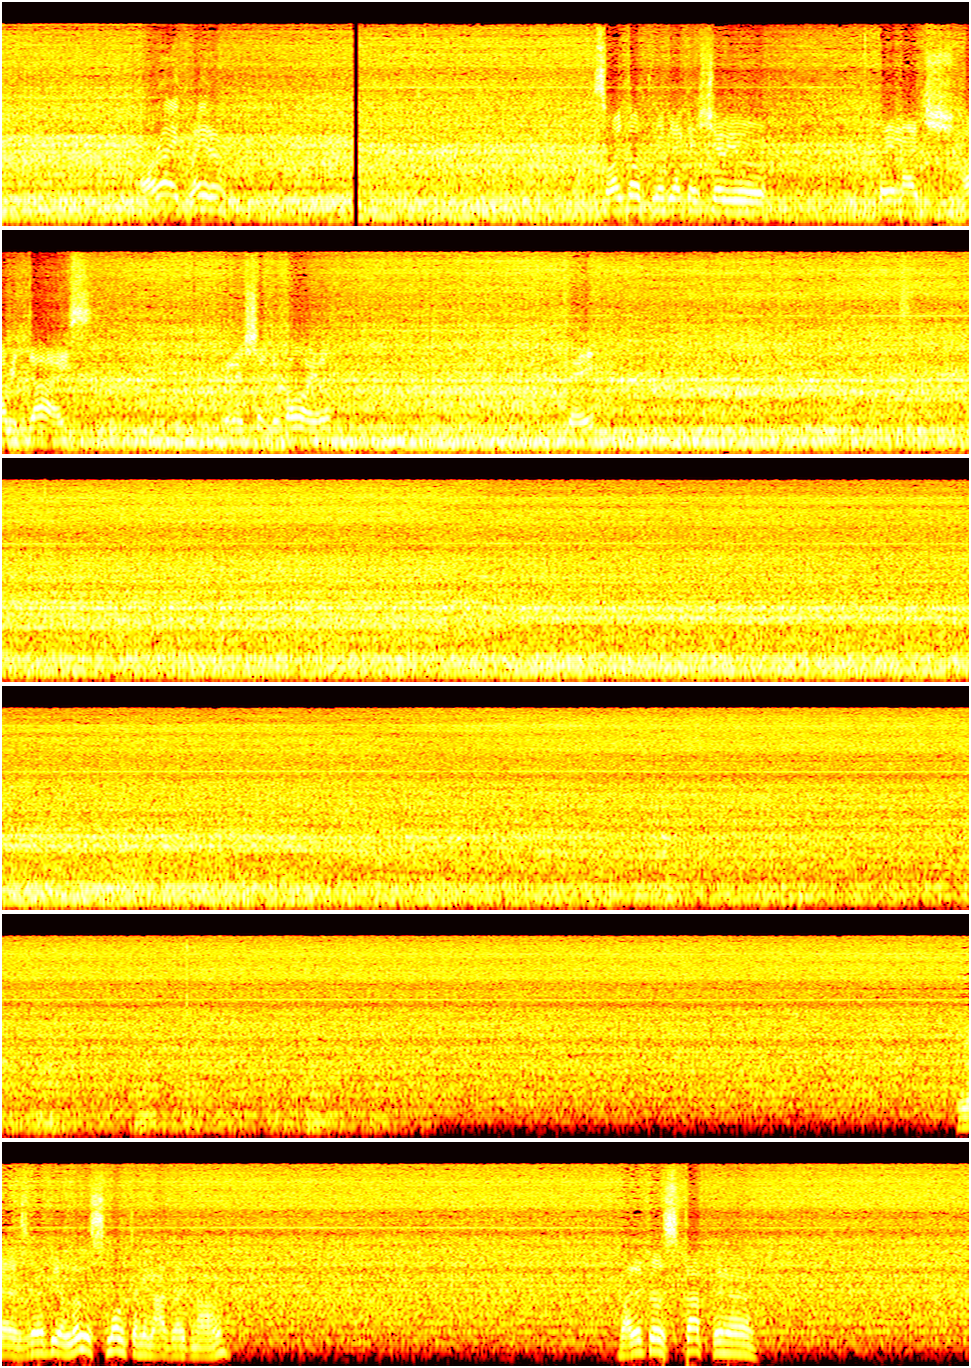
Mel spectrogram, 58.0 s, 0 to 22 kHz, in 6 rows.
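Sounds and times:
burner flame rumble: 0:00.0 - 0:43.1, 0:48.1 - 0:50.7, 0:54.4 - 0:55.9
hair dryer whir: 0:00.0 - 0:58.0.

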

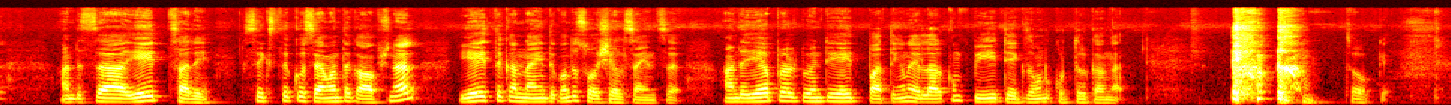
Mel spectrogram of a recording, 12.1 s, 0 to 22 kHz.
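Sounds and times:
person coughing: 0:10.3 - 0:11.0.

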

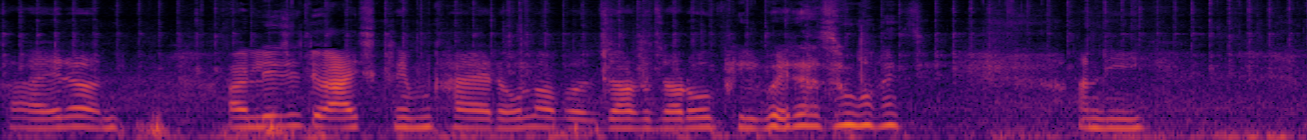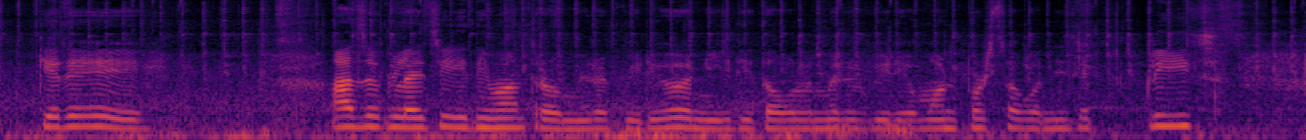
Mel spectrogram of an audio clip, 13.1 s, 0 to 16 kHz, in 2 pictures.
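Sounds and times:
woman's voice: 0:00.0 - 0:04.6, 0:05.3 - 0:05.8, 0:06.7 - 0:07.4, 0:08.1 - 0:12.8.

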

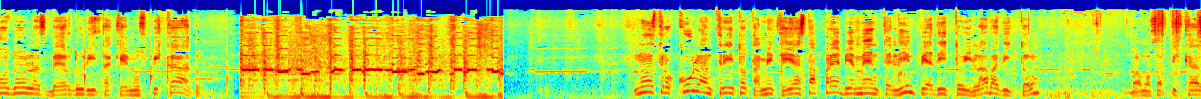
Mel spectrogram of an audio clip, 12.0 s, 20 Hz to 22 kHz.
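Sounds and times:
high melody over low bass: 0:01.8 - 0:11.5.

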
